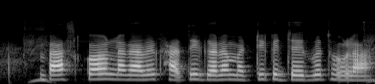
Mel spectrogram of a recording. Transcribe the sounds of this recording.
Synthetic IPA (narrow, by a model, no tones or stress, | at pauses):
baːskɔɾləɡaːʋekʰaːt̪iɾɡəɾəmːəʈːiked͡ʒəɾuːɾət̪ɦoːlaː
